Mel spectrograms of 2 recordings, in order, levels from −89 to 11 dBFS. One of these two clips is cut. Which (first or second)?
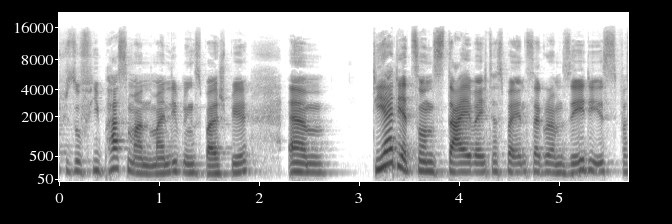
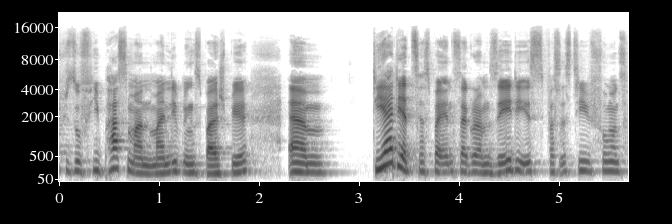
second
